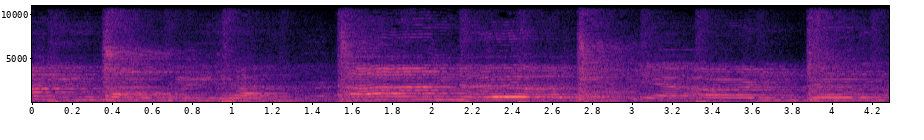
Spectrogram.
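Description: A woman singing a song live, accompanied by strummed acoustic guitar and a steady cajón beat, with some long held notes.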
